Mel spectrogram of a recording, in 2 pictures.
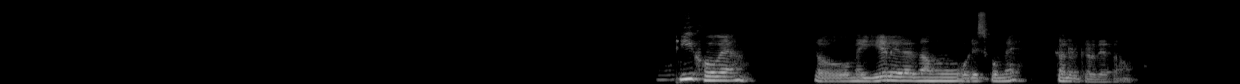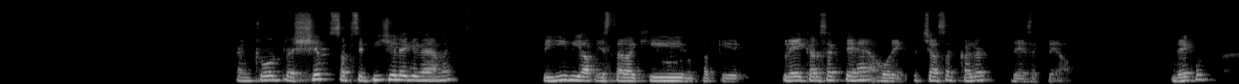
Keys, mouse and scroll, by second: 2.5 click, 3.5 right click, 3.9 Right, 4.7 Left, 5.3-5.7 scroll up 1, 6.7 double click, 16.7 ctrl+shift+[.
